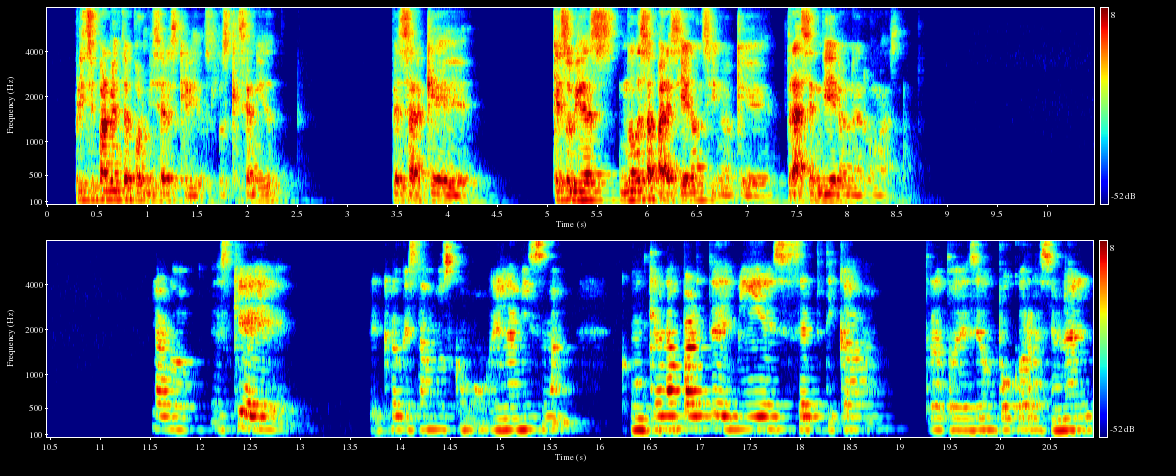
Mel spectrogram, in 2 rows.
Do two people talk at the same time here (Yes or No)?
No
